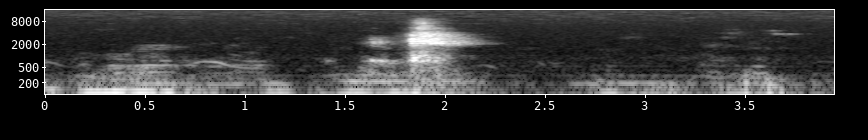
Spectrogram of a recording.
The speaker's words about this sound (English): Bless you. Bless you. Salud.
